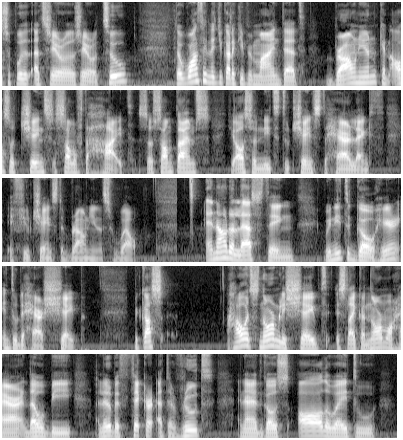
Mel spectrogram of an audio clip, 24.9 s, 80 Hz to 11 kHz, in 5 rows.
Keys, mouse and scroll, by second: 11.0-12.1 scroll down 10, 12.1-12.4 scroll up 2, 13.0-13.4 scroll up 7.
